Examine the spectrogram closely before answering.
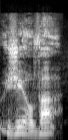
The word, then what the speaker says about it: Jeová: Em português, esse nome hebraico é geralmente pronunciado Jeová.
